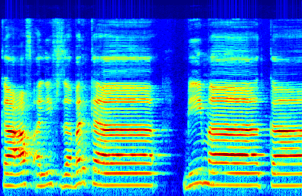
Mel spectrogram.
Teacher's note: اس کاف کو ہم باریک پڑھیں گے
